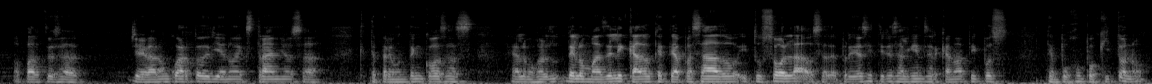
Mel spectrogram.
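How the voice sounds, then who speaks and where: This man's medium-pitched voice has a monotone, flat intonation and a fairly quick pace. Audible room echo is present. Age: 30s. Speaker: podcast host. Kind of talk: casual interview chat. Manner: halting, many repetitions.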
